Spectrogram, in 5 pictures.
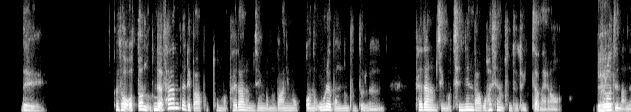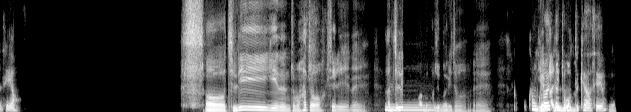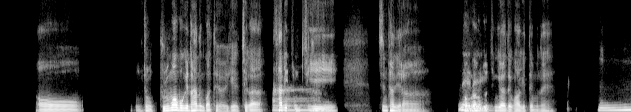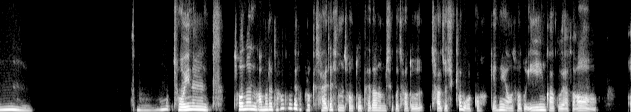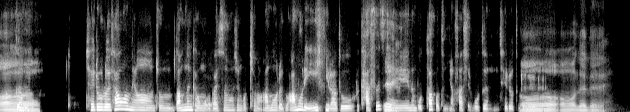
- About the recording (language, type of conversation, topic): Korean, unstructured, 음식 배달 서비스를 너무 자주 이용하는 것은 문제가 될까요?
- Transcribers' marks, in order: tapping; sniff; other background noise; laughing while speaking: "이인이라도"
